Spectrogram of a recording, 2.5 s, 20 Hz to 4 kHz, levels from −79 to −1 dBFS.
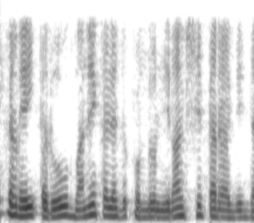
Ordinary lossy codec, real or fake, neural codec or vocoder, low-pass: none; fake; codec, 16 kHz in and 24 kHz out, 0.6 kbps, FireRedTTS-2 codec; 3.6 kHz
